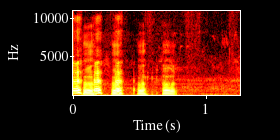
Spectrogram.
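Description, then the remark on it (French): Four loud, shrill squeals of piglets clamoring for food, waiting for their whey, burst out in quick succession, then give way to a quiet background. “Là, ils ont mangé déjà ce matin, mais comme le petit lait n'était pas encore arrivé, là, ils réclament un petit peu.”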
